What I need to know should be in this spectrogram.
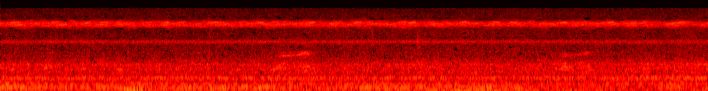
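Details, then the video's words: Swarming honey bees leaving the hive give a deep, rumbling buzz with a persistent high whine and a couple of short faint chirps. "Bee Swarm Leaving the Hive"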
